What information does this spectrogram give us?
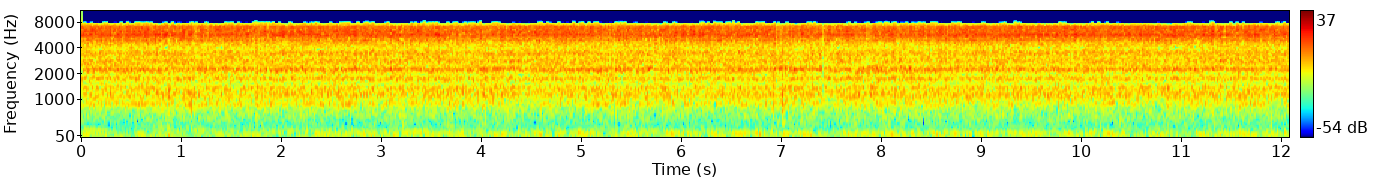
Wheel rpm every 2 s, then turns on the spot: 110, 110, 110, 110, 120, 120.
none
